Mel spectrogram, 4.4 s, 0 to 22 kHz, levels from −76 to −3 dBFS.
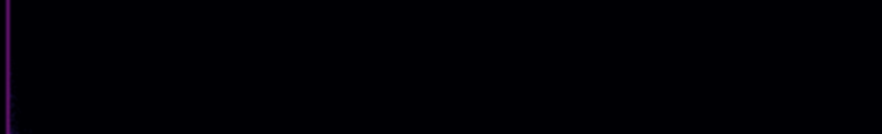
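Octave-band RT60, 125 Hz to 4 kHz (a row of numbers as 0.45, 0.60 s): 0.65, 0.70, 0.60, 0.45, 0.35, 0.35 s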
